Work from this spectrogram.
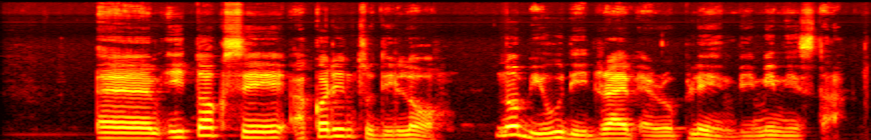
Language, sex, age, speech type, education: Nigerian Pidgin, male, 15-29, spontaneous, tertiary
